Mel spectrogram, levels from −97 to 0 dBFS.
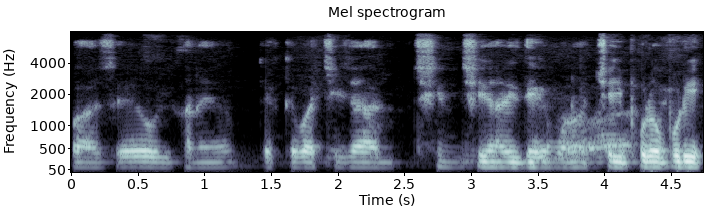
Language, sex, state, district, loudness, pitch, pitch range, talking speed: Bengali, male, West Bengal, Paschim Medinipur, -20 LUFS, 110 Hz, 110-120 Hz, 165 wpm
